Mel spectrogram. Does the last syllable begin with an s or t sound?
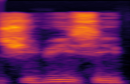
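s. The last syllable begins with an s sound. "people of European descent pronounce it Shivisi"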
